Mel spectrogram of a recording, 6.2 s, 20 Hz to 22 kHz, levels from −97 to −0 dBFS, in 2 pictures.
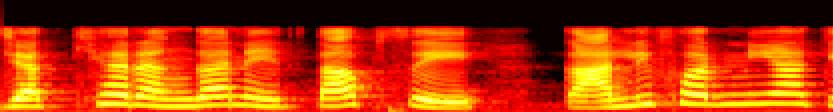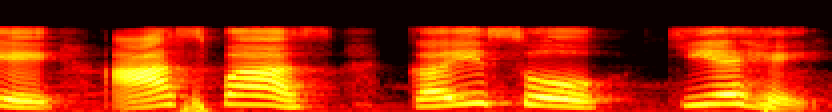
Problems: none marked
